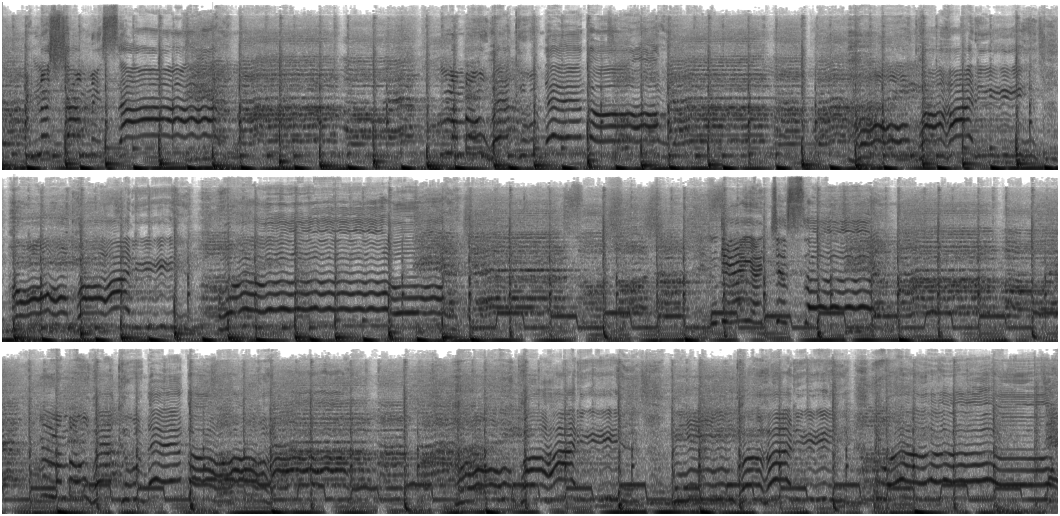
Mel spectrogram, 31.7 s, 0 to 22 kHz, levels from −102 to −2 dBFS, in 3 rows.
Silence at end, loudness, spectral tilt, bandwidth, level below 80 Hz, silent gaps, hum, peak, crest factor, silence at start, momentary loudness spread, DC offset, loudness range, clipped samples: 0 s; -13 LUFS; -4.5 dB/octave; 20 kHz; -16 dBFS; none; none; 0 dBFS; 12 dB; 0 s; 4 LU; under 0.1%; 2 LU; under 0.1%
